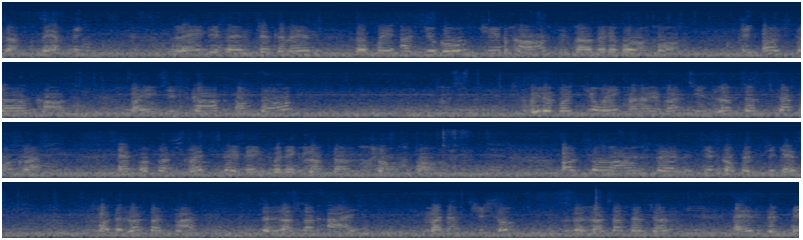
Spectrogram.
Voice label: tourist focused announcement on eurostar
